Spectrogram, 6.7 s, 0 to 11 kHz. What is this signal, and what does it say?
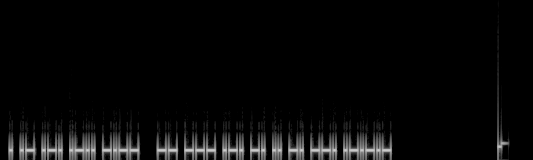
Morse code, heard as a keyed tone, about 34 wpm, 700 Hz. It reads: EARLY MORNING.
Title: Sentences from Top 1300 Words 35wpm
